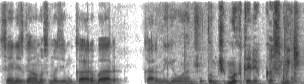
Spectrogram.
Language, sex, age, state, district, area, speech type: Kashmiri, male, 18-30, Jammu and Kashmir, Baramulla, rural, spontaneous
